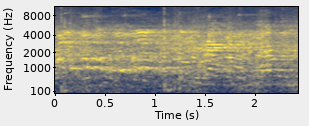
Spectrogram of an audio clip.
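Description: Basketball dribbled on a gym's hardwood floor, the bounces heard under the chatter and calls of players and spectators in the hall.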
